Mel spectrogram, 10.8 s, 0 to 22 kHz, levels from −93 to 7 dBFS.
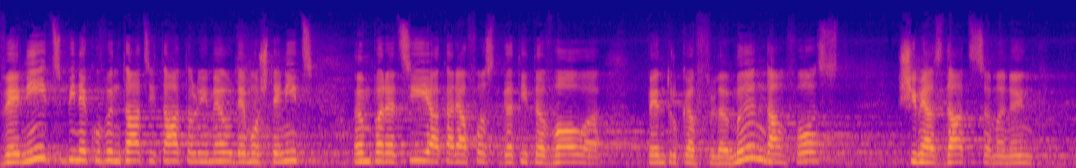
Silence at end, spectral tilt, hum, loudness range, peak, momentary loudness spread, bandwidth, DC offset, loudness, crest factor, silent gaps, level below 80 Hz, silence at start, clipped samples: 0 s; -5 dB/octave; none; 1 LU; -4 dBFS; 13 LU; 13 kHz; under 0.1%; -24 LUFS; 20 dB; none; -60 dBFS; 0 s; under 0.1%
